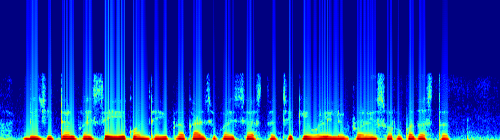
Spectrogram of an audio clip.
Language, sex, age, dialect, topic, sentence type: Marathi, female, 31-35, Varhadi, banking, statement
